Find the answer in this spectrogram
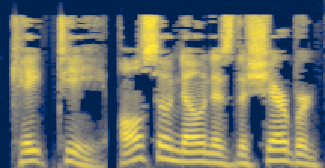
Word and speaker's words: Cotentin: The Cotentin Peninsula, French pronunciation, Cate-t, also known as the Cherbourg Peninsula, is a peninsula in Normandy that forms part of the northwest coast of France.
